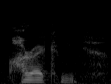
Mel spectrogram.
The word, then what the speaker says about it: Arachne: Arachne. Yes, that's a lot better way to pronounce that.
